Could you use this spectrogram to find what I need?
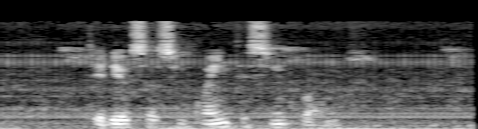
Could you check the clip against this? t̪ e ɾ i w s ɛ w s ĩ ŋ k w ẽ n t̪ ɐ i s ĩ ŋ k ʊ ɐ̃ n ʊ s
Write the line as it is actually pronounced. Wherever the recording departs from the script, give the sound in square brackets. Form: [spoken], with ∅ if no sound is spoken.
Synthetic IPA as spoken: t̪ e ɾ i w s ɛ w s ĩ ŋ k w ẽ n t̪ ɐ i s ĩ ŋ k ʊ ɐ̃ n ʊ s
